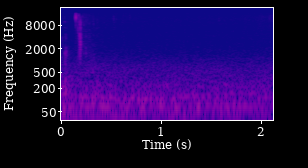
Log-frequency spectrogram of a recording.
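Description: Near-silent room tone with one faint, brief mouth click just after the start.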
